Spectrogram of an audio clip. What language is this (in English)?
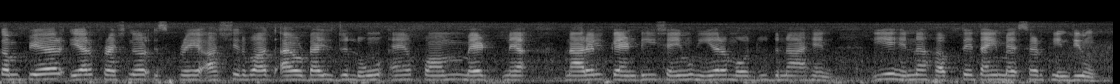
Sindhi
